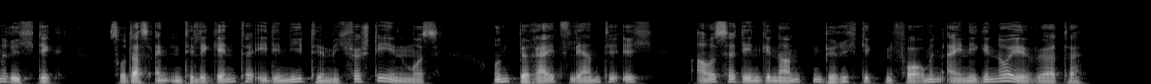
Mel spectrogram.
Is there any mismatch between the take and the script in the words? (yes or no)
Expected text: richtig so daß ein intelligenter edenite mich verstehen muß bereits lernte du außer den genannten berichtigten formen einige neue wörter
yes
